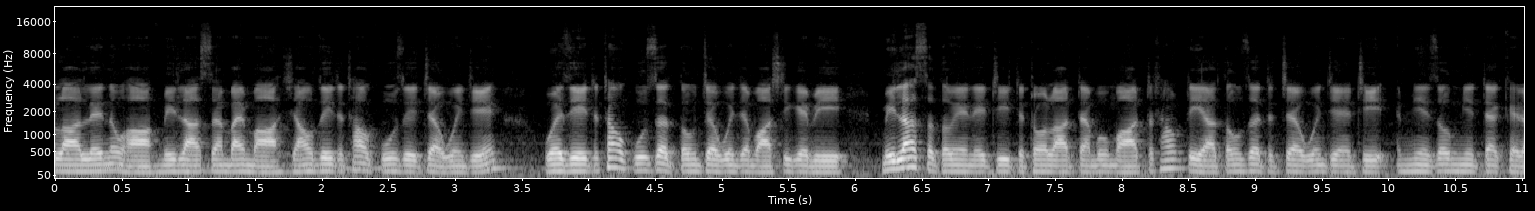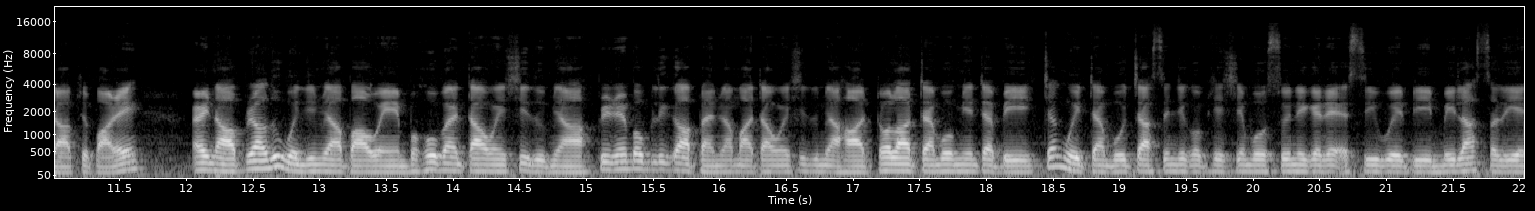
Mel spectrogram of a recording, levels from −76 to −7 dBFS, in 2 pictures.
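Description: Nothing in this audio stands out as a technical problem; it's an easy, uneventful listen all the way along.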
